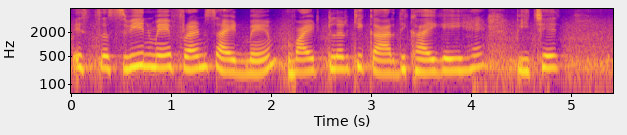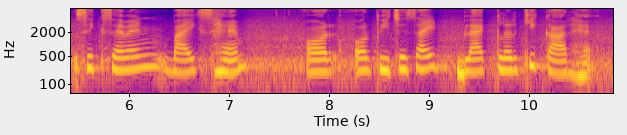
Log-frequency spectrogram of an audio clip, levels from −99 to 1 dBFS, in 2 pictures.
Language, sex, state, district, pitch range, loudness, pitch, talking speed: Hindi, female, Maharashtra, Solapur, 210-260 Hz, -13 LUFS, 230 Hz, 150 wpm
